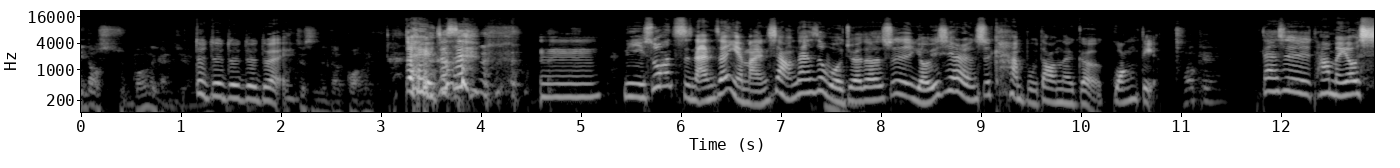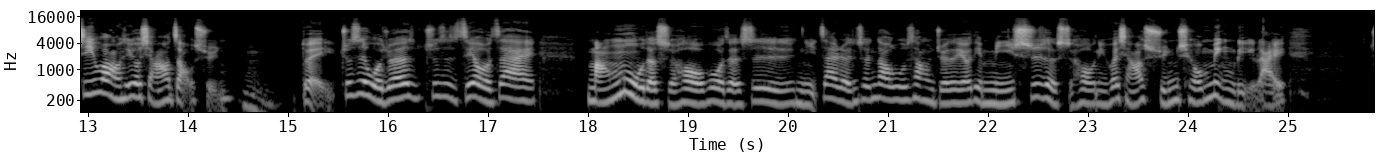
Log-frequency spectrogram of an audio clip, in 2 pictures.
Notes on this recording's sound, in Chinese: 收音有回音，別開太大聲！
